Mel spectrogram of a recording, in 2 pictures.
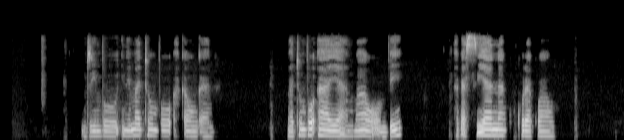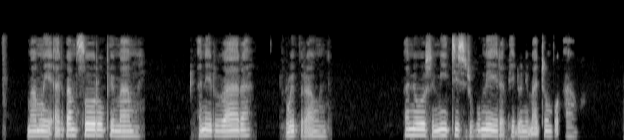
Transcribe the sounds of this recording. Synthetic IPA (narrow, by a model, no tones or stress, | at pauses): nʐimbo̞ine̞mato̞mbo̞ʔakauŋɡaːna | mato̞mboʔaja̰maɦo̰mbe̞ | aka̰sḭjanaku̥kuɾakwaːwo̞ | mamwe̞̰ʔa̰ripamuso̞ɾo̞pe̞maːmwe̞ | ane̞ruʋara | rwe̞bra̰un | pane̞wo̞ʐimitiʐirikume̞ɾa̰pʰe̞ɗone̞ma̰to̞mbo̞̰aːwa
